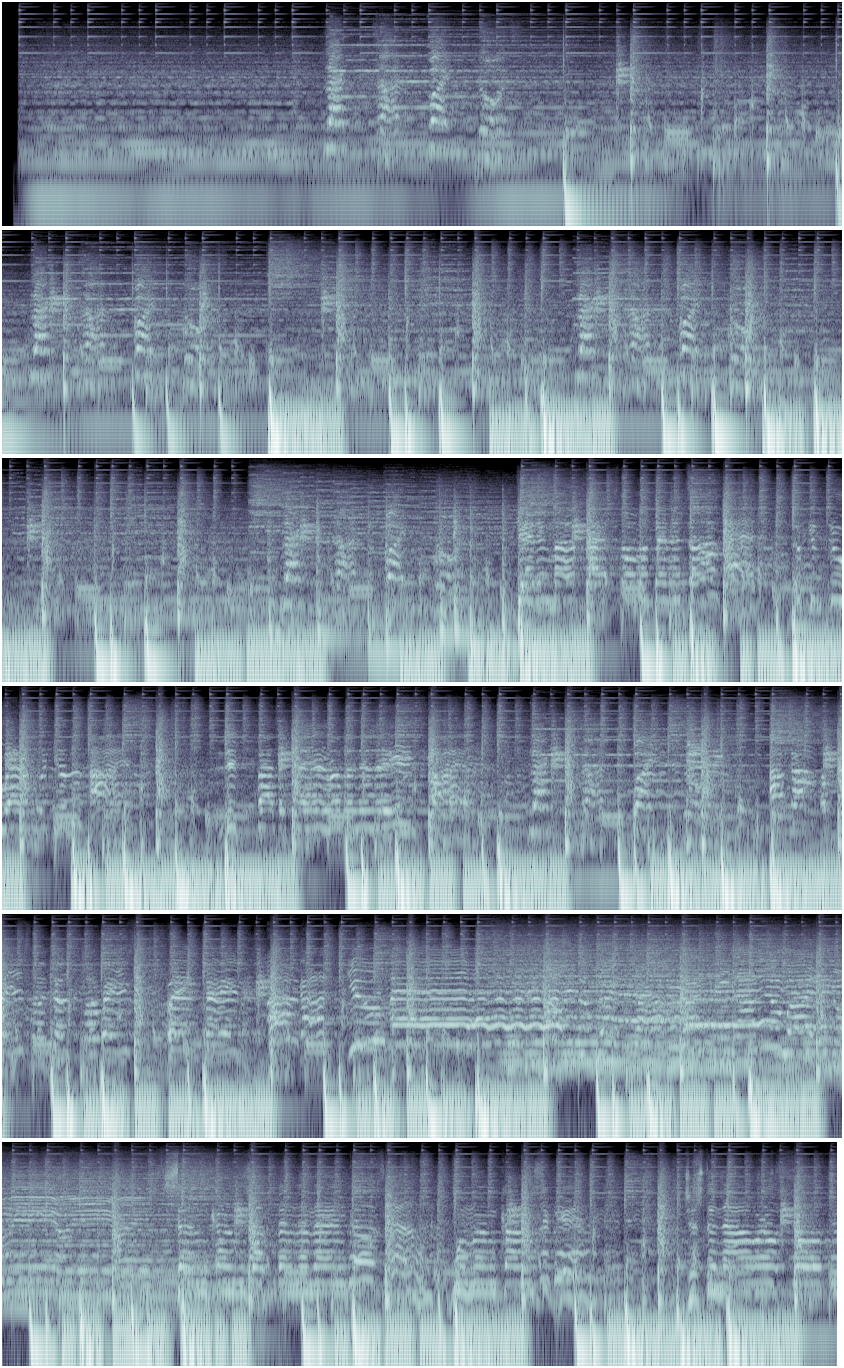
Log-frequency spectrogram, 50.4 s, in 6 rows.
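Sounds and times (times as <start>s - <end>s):
radio music mix: 0.0s - 50.3s.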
